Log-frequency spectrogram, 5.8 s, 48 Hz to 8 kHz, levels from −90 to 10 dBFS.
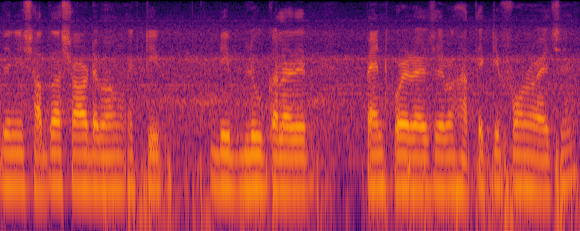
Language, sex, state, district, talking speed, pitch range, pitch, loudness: Bengali, male, West Bengal, North 24 Parganas, 165 wpm, 120-130 Hz, 125 Hz, -18 LUFS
